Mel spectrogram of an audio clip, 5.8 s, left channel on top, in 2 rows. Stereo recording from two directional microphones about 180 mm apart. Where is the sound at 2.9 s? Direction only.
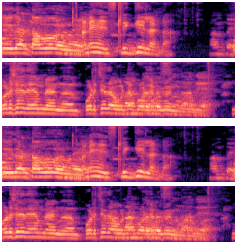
30° right (ahead or behind).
